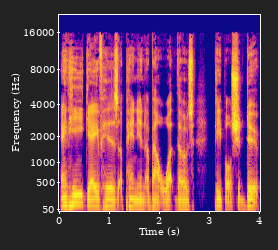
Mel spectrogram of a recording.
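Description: A man's voice: sits low, unhurried, dry recording, clean studio sound. A man in his fifties hosting a podcast, talking casually on his own with frequent ums and restarts. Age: 50s. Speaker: podcast host. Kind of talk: casual solo podcast monologue.

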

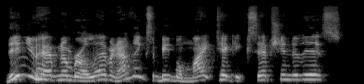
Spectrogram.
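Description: Bright-voiced chatty male sports host. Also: sits high, quick pace, breathy edge. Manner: chatty, opinionated, animated. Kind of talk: casual sports talk.

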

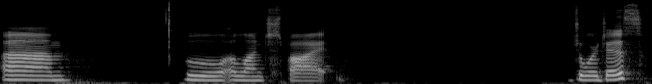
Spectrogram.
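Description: A woman's voice: medium pitch, fairly even intonation, extremely slow, fairly bright tone, clear, resonant tone. A woman from Chicago chatting casually in a group, teasing and exclamatory.

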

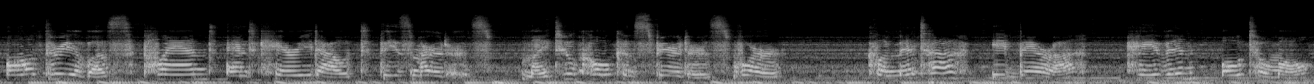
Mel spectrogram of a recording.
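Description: An actress playing a remorseful woman who makes a solemn, halting recorded confession. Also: medium pitch, a bit bright, muffled recording, faint music behind. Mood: solemn, confessing.

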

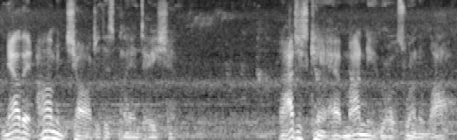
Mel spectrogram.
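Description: An actor playing a cruel, gloating Southern plantation owner with a menacing, mocking drawl in an audio drama. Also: male voice, deep voice, animated, slow pace, noisy background. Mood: gloating, cold.

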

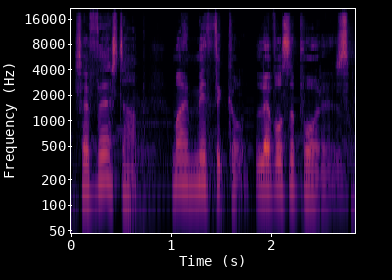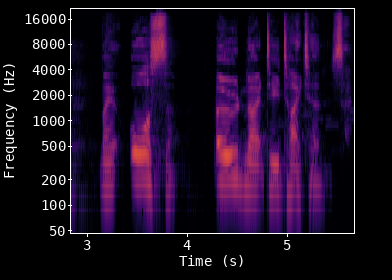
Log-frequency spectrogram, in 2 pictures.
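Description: A man's voice: on the high side, normal speed, a little mellow. A man hosting a podcast, commenting conversationally and addressing his listeners in a chummy, affectionate manner. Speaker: podcast host. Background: music.

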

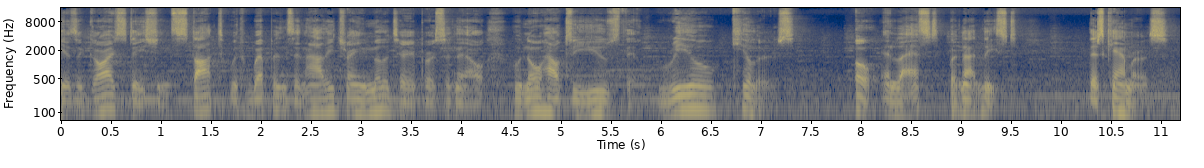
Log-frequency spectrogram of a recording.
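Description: Low-voiced, methodical escape planner. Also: male voice. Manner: deliberate, laying out details step by step. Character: gruff methodical male prisoner planning an escape. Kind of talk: audio fiction drama acting.

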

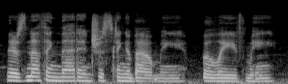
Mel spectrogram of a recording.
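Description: A woman's voice: low-pitched, steady tone, fairly quick, darkish tone, slight background noise, lightly acted. An actress playing a guarded, sardonic woman in an audio drama, dry and wry in dialogue and first-person narration. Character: guarded, sardonic woman, crisis counselor with secret kills.

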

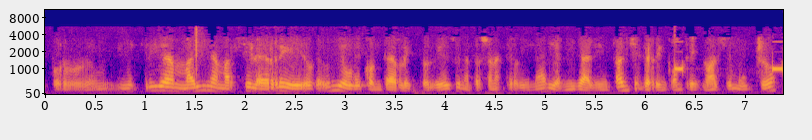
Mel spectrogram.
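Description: A man's voice: lowish voice, vocal fry, slightly rough, no echo. A man with an Argentine accent, a writer answering questions on the radio, rambling with many fillers and restarts. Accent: Argentine Spanish. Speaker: guest writer. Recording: tinny phone-like line.

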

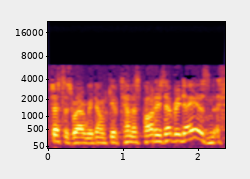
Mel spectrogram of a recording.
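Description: A man's voice: fairly high pitch, quick pace, a little hiss or hum, close to an everyday voice. An actor playing a meek, henpecked English village doctor in his late thirties, polite and hesitant, in a muffled old radio drama. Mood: meek, apologetic. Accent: British. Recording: muffled vintage radio broadcast.

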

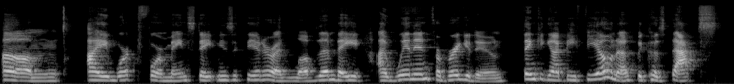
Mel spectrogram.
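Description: Chatty middle-aged woman, animated. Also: medium pitch, moderate pace, few pauses. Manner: chatty and animated, rambling with frequent fillers and laughs. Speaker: theatre founder and performer, podcast guest. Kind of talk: casual interview chat.

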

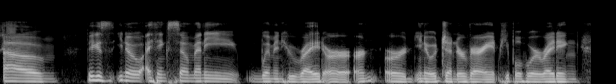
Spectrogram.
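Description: A woman co-hosting an interview podcast, speaking thoughtfully and haltingly, repeating words as she forms her thought. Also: very deep voice, fairly even intonation, no echo, highs cut off.

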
